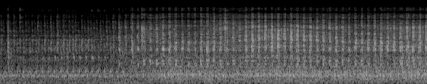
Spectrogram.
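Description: Scroll saw running, its fine blade moving rapidly up and down with a fast, even pulse as it cuts a wavy scalloped edge into a plywood puzzle panel. The cutting grows louder and brighter about a second in.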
